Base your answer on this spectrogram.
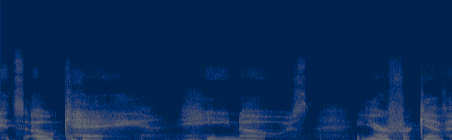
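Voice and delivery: barely audible, spaced-out reassurance; tender whisper. Retold or imitated. Church girl answering the woman's confession, tender whisper of forgiveness. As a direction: whisper absolution gently, pausing after each phrase.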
